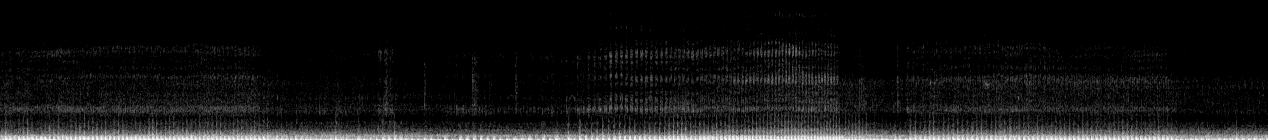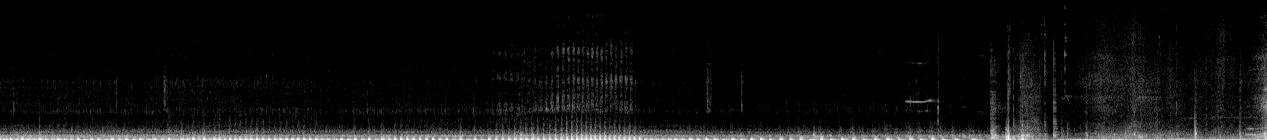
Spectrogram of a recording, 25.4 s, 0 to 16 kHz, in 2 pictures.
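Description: A Suzuki Supra motorcycle fitted with an R9 silencer exhaust idles and revs up close, a loud continuous engine drone that rises and falls in pitch with the throttle through the whole stretch, with no talking.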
